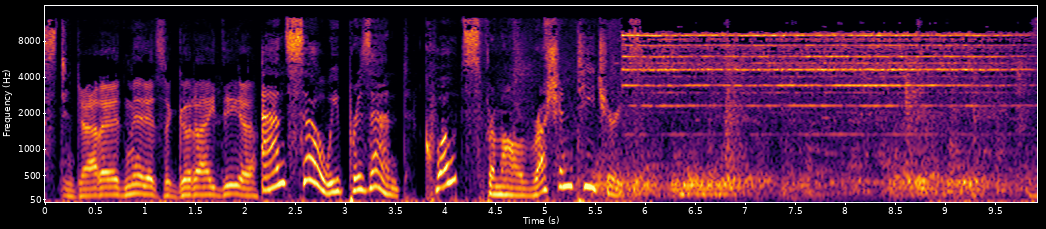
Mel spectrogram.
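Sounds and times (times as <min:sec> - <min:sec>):
speech: 0:00.1 - 0:06.3
school bell ringing for recess: 0:05.8 - 0:09.9.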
